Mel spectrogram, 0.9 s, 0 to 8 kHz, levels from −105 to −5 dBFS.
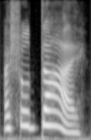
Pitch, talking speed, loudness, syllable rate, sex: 255 Hz, 195 wpm, -16 LUFS, 3.7 syllables/s, female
